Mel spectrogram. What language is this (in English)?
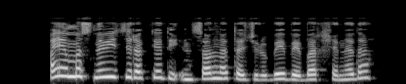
Pashto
